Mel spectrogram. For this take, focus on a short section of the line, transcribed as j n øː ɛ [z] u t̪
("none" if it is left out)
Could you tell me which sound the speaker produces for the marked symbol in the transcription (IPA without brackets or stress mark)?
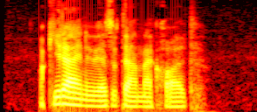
z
